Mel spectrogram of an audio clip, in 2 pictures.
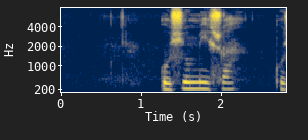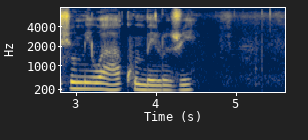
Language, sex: Venda, female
